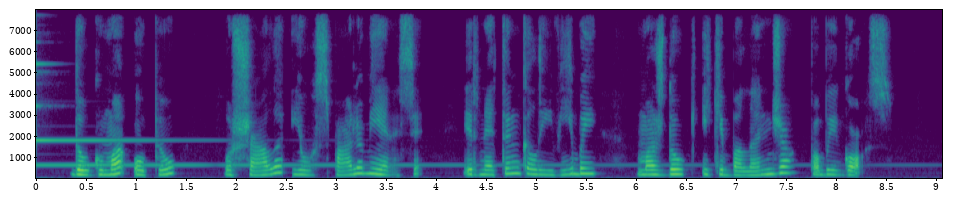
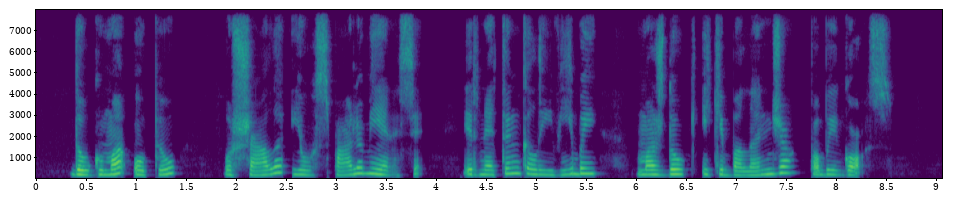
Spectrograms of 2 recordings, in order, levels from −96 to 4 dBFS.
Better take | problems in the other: second | background sound (Chink, clink); 16 dB below the speech

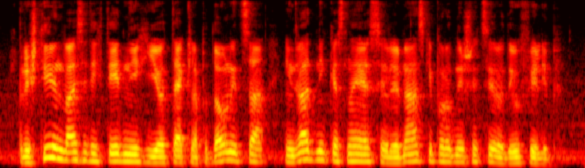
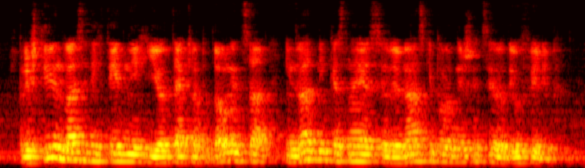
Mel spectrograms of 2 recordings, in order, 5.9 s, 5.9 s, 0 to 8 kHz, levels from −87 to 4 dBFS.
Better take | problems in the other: first | room echo; dies away in 0.7 s

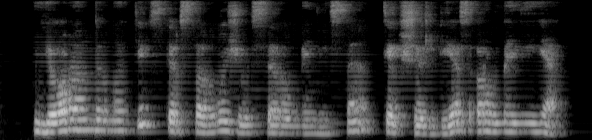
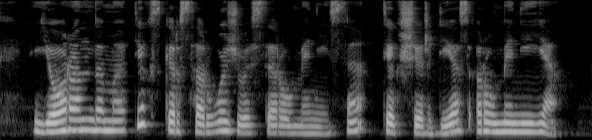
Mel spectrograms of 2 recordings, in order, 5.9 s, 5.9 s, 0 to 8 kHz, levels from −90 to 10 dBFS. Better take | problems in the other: second | noise reduction (neural mask model DeepFilterNet 3)

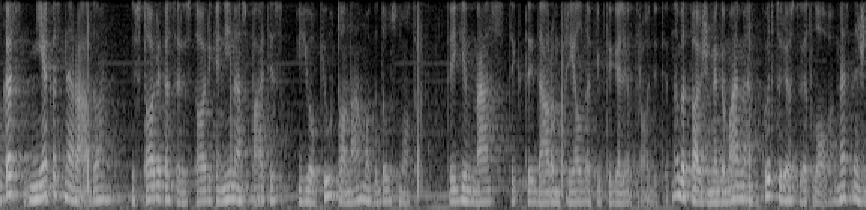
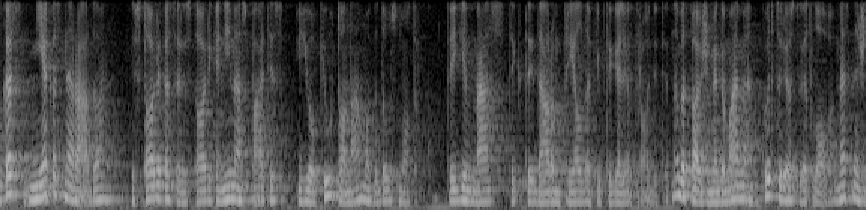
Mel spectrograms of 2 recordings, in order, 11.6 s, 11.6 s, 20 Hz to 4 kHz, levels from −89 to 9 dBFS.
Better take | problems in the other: second | background sound (Telephone + Fireworks); 16 dB below the speech

